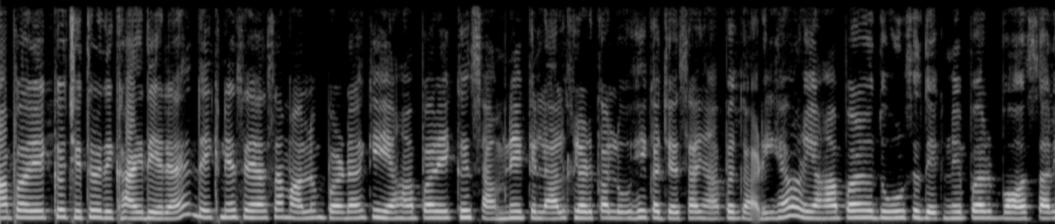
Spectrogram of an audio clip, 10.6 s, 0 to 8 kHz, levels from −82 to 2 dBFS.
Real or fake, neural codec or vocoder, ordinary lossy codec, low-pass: fake; codec, 16 kHz, 16 kbps, FreqCodec, larger model; none; none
